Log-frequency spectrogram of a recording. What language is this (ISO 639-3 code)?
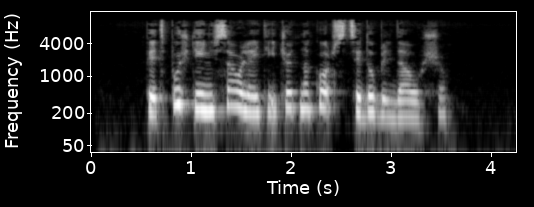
ltg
